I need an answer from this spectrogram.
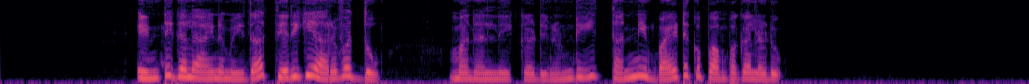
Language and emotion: Telugu, fearful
